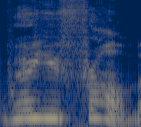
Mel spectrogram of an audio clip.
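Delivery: high, sing-song mock question; imitating flamboyant neighbor. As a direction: put on the posh old man asking. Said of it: "the way the guy said it was so flamboyant".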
